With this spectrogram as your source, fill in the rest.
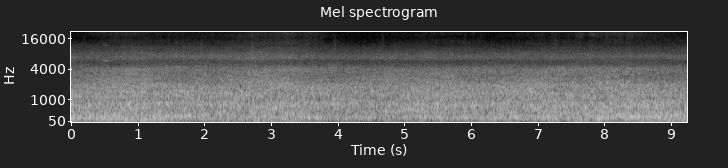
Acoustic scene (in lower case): street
